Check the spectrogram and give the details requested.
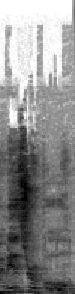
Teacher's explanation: you've got the s commonly making its z sound there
